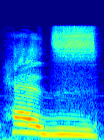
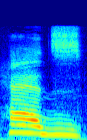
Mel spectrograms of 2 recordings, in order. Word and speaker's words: heads: Game two games games another word head ends with a voiced d so we've got one head or two heads heads it's voiced two heads very good next word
